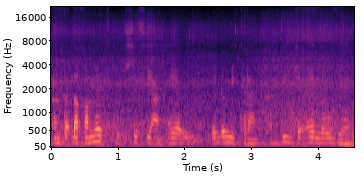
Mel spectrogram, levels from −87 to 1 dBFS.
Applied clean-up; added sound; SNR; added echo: none; Waves, surf; 10 dB; none.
